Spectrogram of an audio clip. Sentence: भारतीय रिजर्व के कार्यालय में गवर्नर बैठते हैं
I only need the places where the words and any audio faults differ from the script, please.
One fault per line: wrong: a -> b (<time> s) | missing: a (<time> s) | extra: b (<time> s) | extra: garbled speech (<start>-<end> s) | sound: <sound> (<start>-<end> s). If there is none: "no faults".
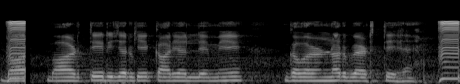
no faults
